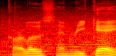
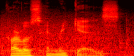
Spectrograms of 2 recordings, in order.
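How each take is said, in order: First: The surname ends without a final z sound. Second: The surname ends with a final z sound. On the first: This is not the form the person goes by. The speaker calls it wrong. "is the alternate pronunciation" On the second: This is the form the person goes by. The speaker calls it right. "that's not what he goes by. It's"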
